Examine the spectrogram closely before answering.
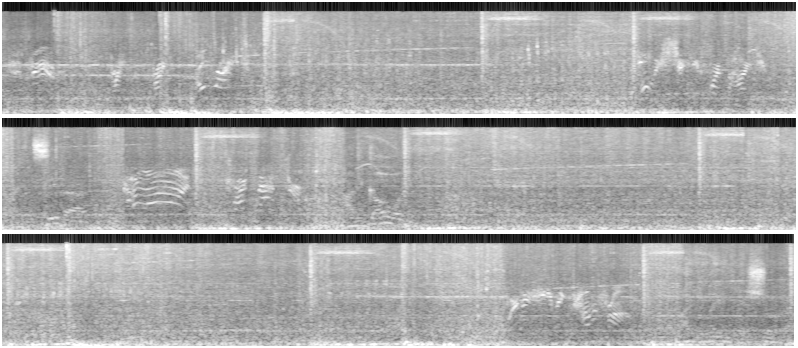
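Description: A woman speaks urgently over a radio.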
